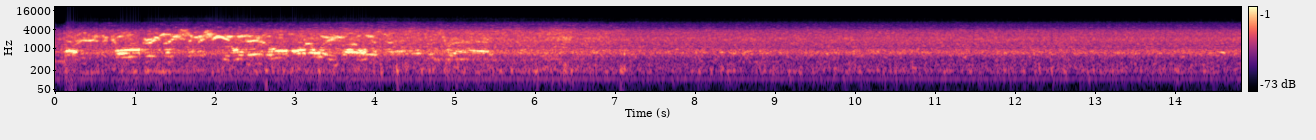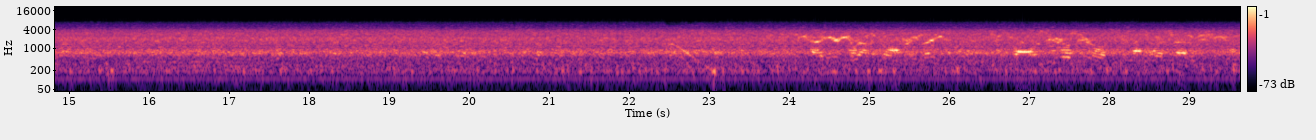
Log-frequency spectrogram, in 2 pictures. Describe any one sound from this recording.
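A man's voice comes through a radio loudspeaker, crackly and distorted.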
